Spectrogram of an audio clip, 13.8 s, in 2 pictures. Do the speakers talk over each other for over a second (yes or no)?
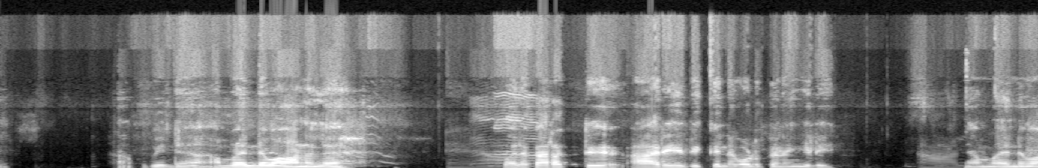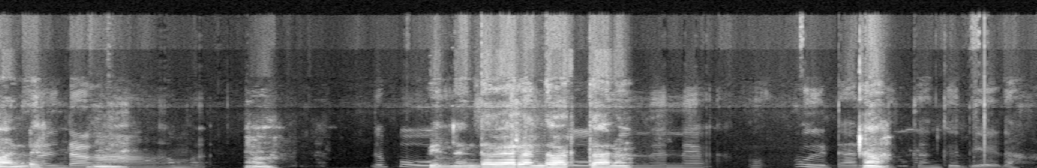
yes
